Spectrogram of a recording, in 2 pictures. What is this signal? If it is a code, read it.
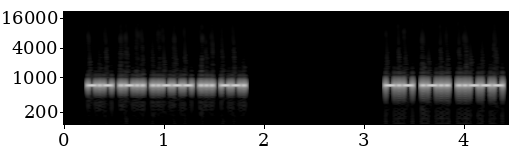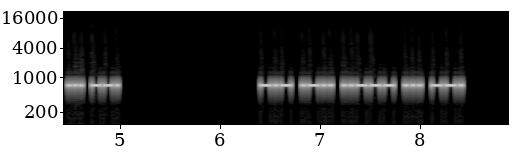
Morse code, heard as a keyed tone, about 39 wpm, 700 Hz. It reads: KL2SG KL2SG KL2SG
